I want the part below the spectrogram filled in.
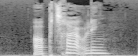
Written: optrevling

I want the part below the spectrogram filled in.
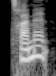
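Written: træmand

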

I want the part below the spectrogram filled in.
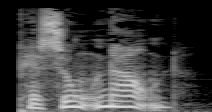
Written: personnavn

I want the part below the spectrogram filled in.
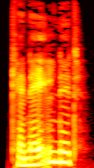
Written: kanalnet

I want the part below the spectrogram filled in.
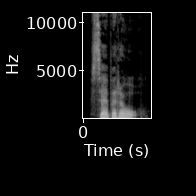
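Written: SABBATSÅR

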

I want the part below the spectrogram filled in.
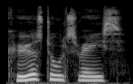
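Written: kørestolsrace

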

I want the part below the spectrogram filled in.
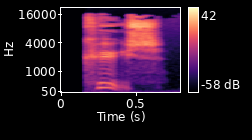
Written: kyst

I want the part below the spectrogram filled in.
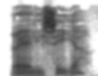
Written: realisere

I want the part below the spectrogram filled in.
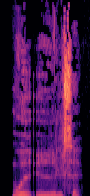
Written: modydelse

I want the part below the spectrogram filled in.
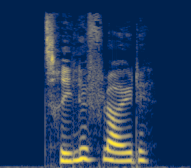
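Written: trillefløjte

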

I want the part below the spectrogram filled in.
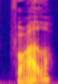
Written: forræder

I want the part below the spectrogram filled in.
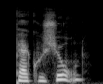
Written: perkussion

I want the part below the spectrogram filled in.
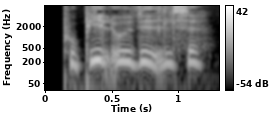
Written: pupiludvidelse

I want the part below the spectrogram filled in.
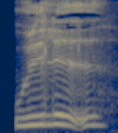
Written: udlede

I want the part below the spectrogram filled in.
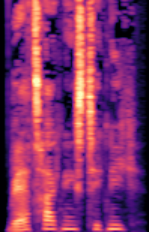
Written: vejrtrækningsteknik

